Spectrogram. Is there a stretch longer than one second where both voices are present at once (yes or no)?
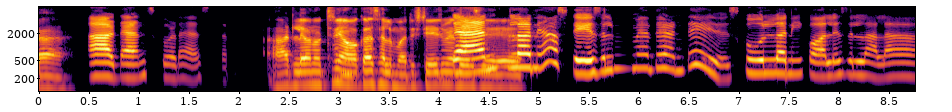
no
